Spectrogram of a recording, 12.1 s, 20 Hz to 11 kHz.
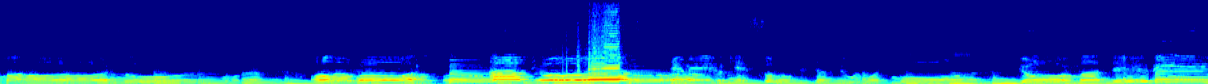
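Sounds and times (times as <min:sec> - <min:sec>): acoustic guitar: 0:00.0 - 0:12.0.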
